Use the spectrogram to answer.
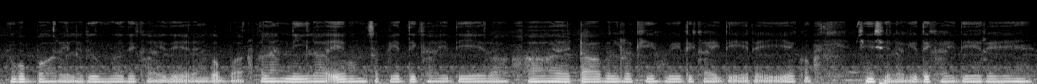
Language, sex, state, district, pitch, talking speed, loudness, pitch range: Hindi, male, Chhattisgarh, Rajnandgaon, 125 Hz, 160 wpm, -15 LUFS, 125-130 Hz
